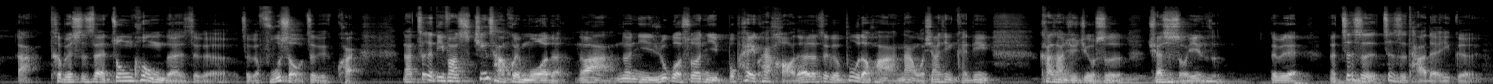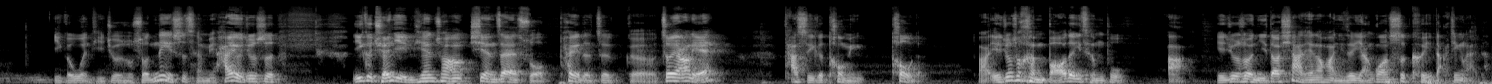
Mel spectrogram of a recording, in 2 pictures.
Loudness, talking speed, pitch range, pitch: -21 LUFS, 295 characters per minute, 90-120 Hz, 105 Hz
